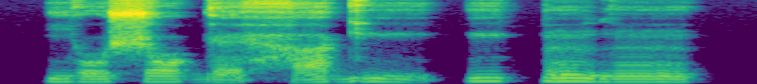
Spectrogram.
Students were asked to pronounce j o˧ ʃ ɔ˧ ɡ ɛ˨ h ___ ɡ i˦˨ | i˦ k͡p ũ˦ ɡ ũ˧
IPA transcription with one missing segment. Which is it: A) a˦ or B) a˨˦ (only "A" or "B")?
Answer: B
